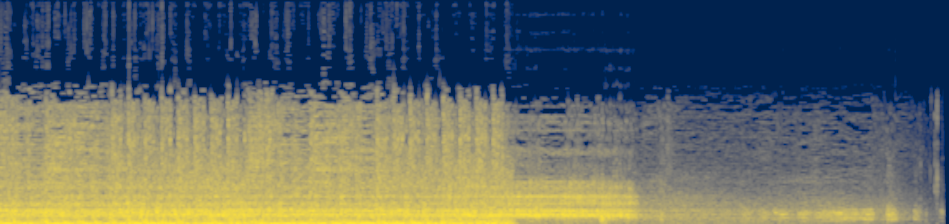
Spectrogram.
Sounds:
chicken, music, animal

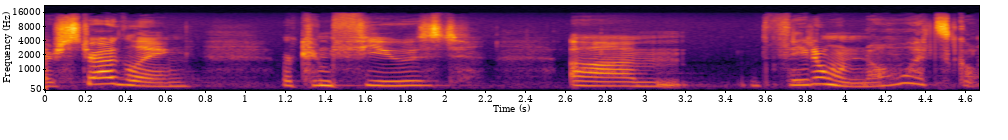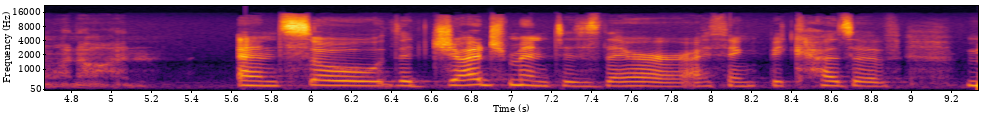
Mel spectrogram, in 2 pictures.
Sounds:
speech

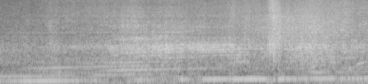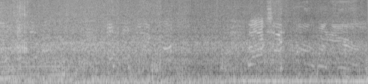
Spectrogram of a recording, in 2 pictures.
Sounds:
speech

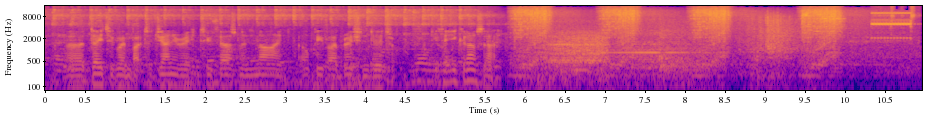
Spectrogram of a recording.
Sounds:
music, speech

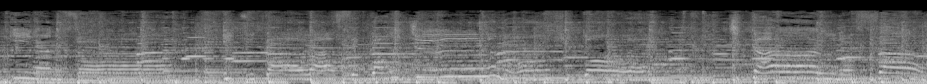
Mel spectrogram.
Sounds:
exciting music, music

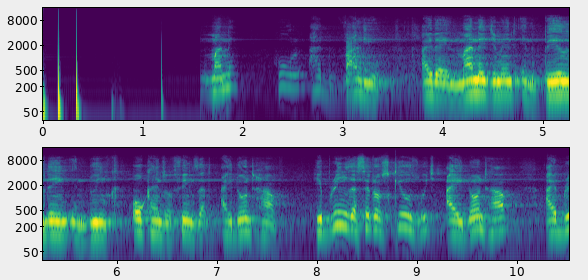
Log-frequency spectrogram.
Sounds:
speech

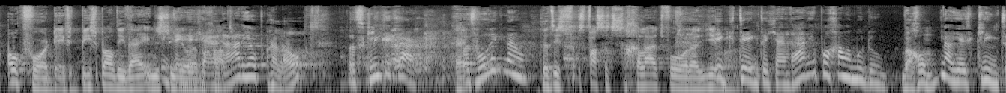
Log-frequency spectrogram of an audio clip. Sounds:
speech

